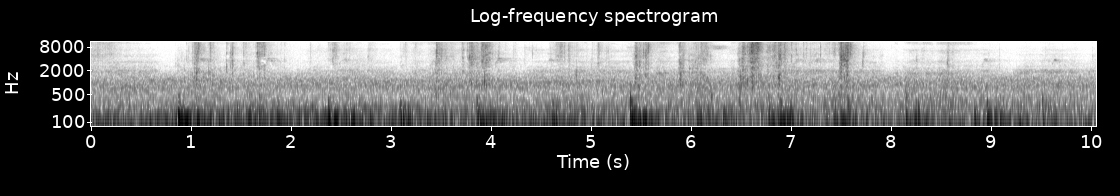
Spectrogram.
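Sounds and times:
dry leaves crackling underfoot: 0.0s - 7.9s
footsteps on wooden boards: 0.0s - 10.0s.

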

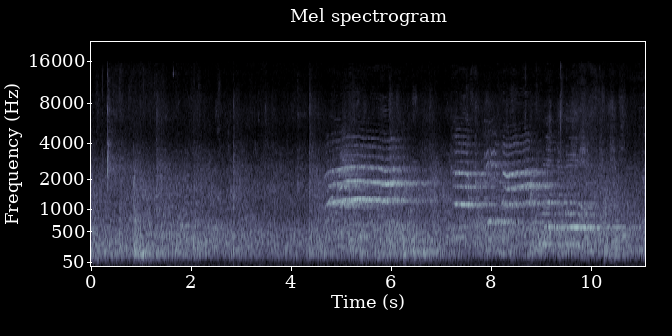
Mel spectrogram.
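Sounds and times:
murmur of spectators: 0.0s - 11.0s.

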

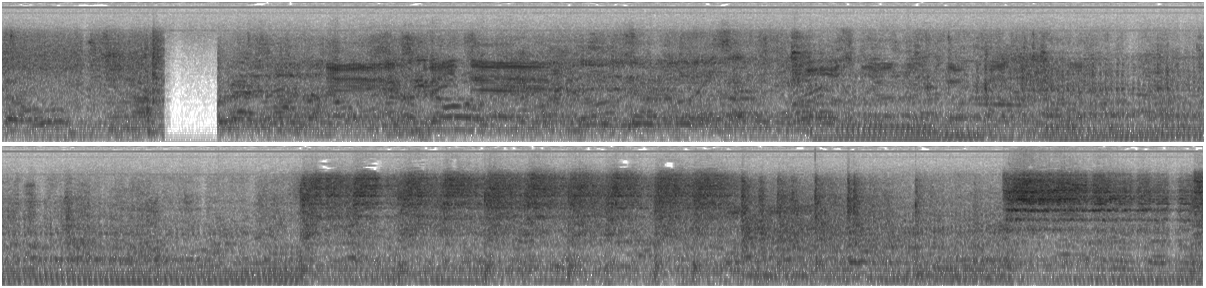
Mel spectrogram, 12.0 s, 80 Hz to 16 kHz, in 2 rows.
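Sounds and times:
crowd noise and voices: 0.0s - 12.0s
amplified low droning note: 4.0s - 9.0s
rock drum kit with cymbals: 4.5s - 12.0s.

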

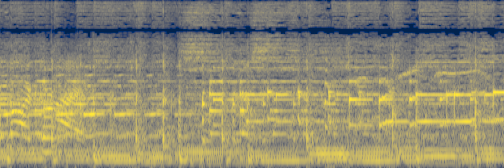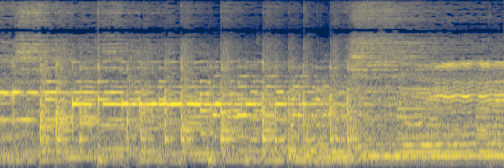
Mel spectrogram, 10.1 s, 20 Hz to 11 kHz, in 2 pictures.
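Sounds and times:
ska band playing live: 0.0s - 10.0s
sliding guitar notes: 0.0s - 10.0s.

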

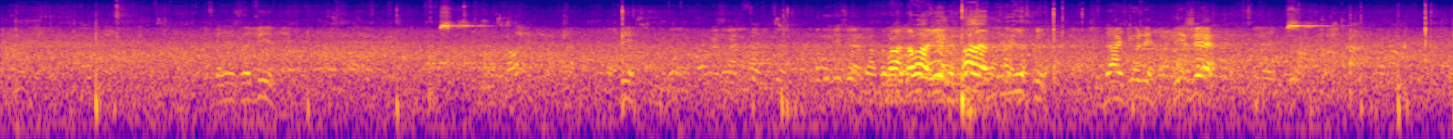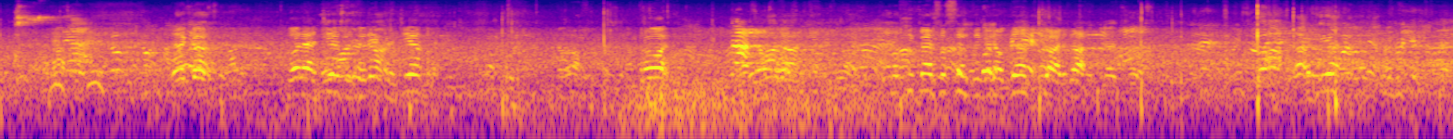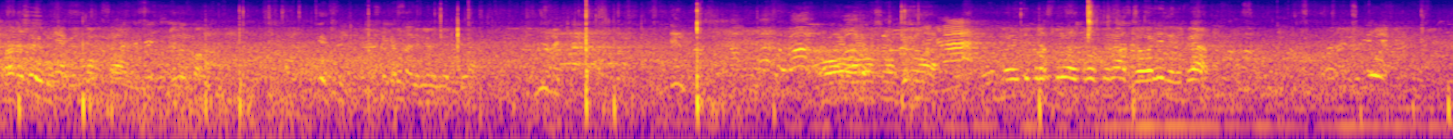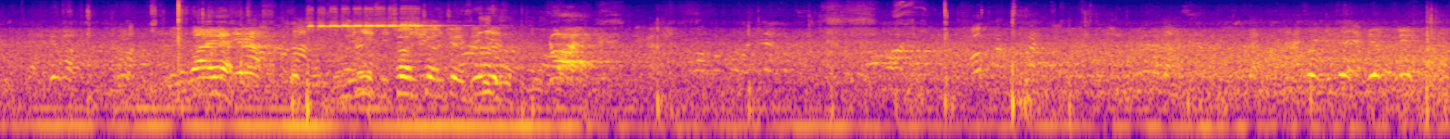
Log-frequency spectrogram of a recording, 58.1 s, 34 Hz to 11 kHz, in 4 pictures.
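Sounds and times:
players calling and shouting: 0.0s - 58.0s.

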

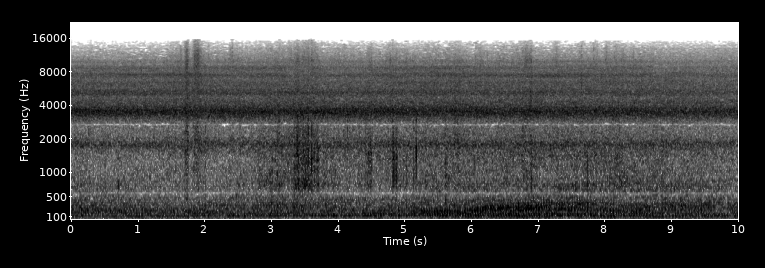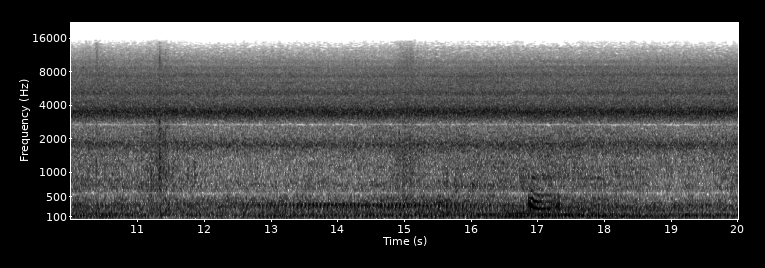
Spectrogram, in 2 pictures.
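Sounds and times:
insects chorus drone: 0.0s - 20.0s.

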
